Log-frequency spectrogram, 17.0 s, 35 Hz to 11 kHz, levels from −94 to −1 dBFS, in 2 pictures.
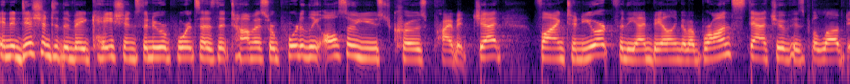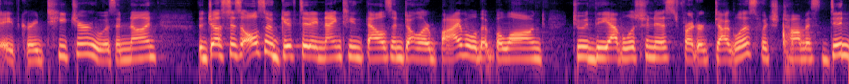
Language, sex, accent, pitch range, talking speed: English, female, American, 200-240 Hz, 195 wpm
